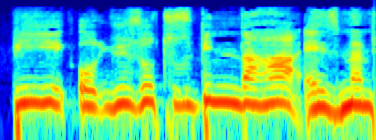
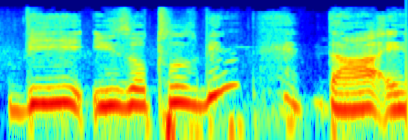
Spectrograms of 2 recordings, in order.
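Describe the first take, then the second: First: It is said in a hard, stern manner. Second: It is said in a sweet, soft manner. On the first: The speaker calls it right. "Çok sert olmalısın" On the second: The speaker calls it wrong. "Çok şirin söylüyorsun"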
